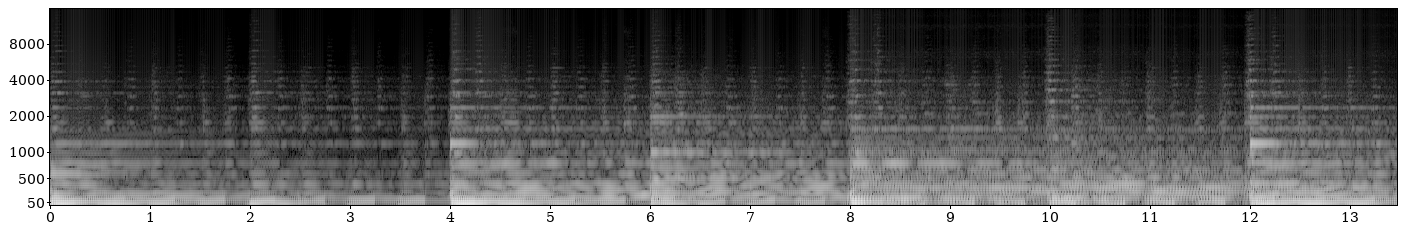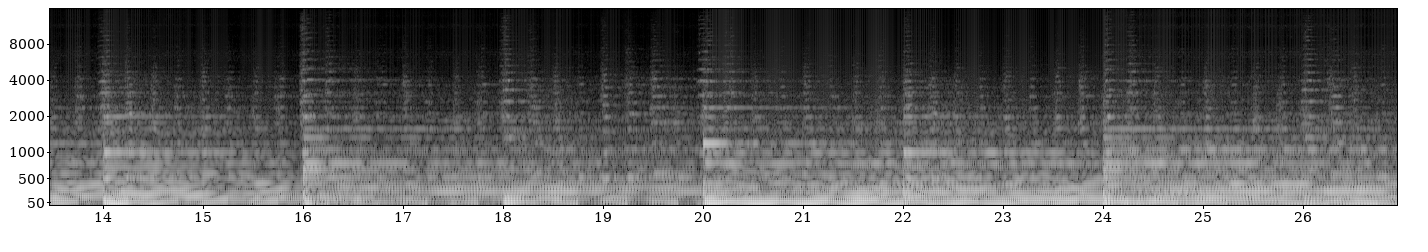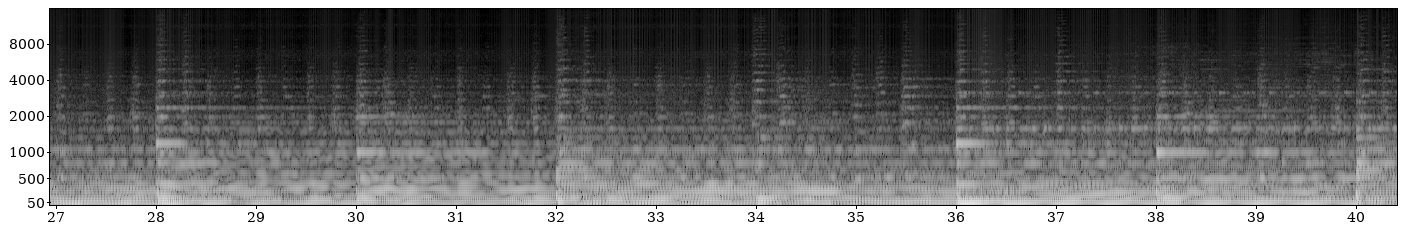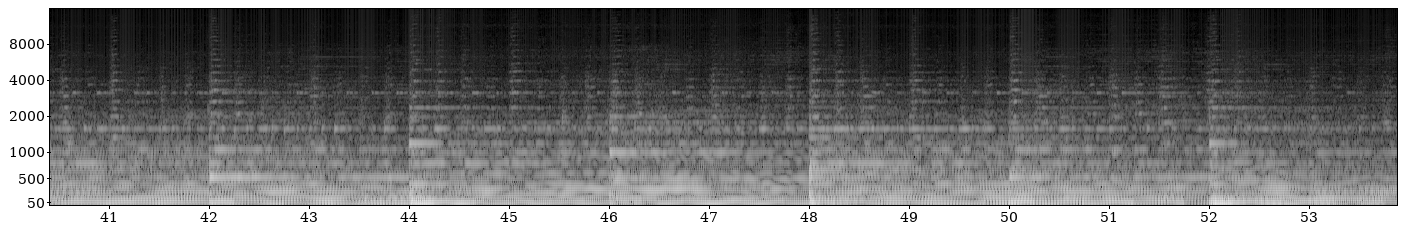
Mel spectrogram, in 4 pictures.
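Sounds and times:
effortless ambient music: 0.0 - 53.8.

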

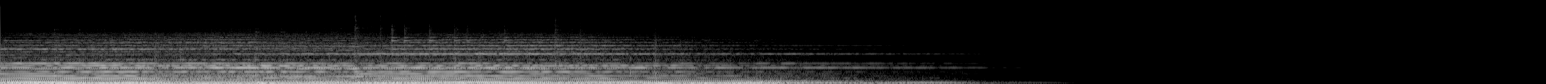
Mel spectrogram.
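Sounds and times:
joyful ambient music: 0.0 - 9.8.

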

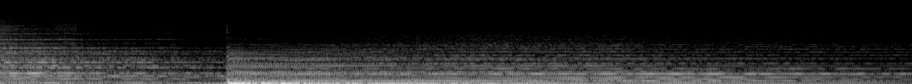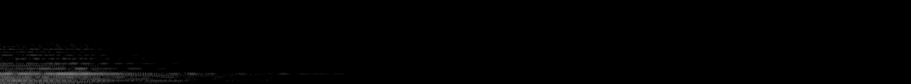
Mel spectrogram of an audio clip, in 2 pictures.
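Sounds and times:
defeat ambient music: 0.0 - 11.3.

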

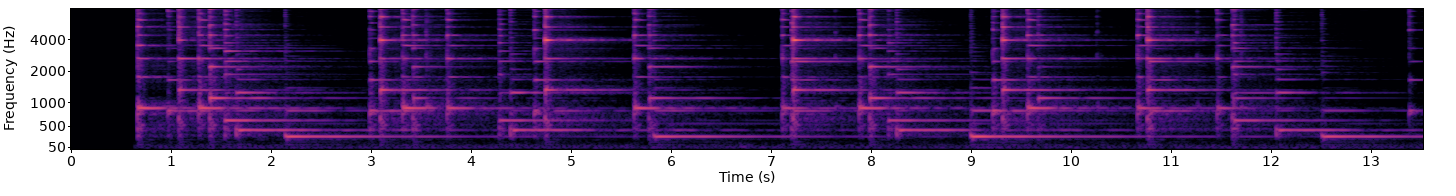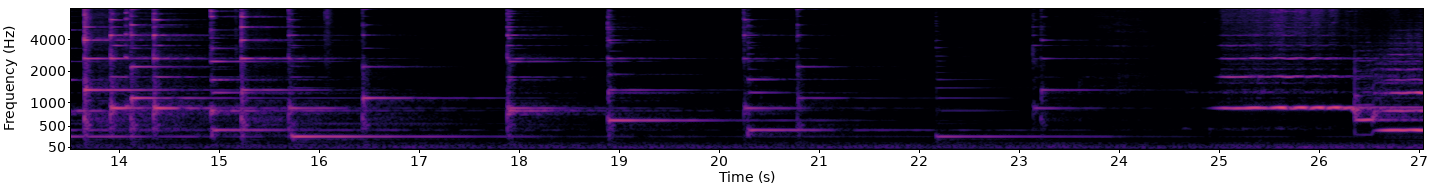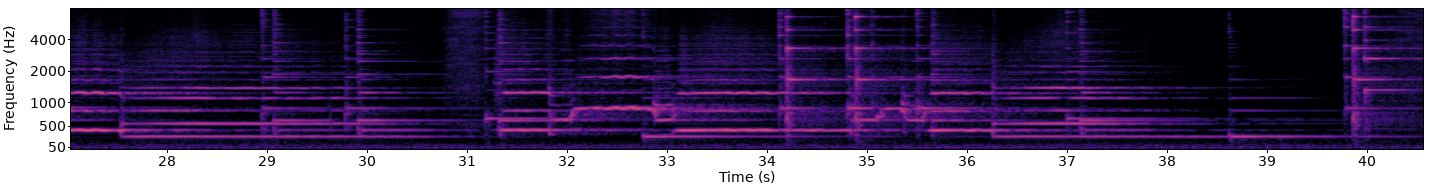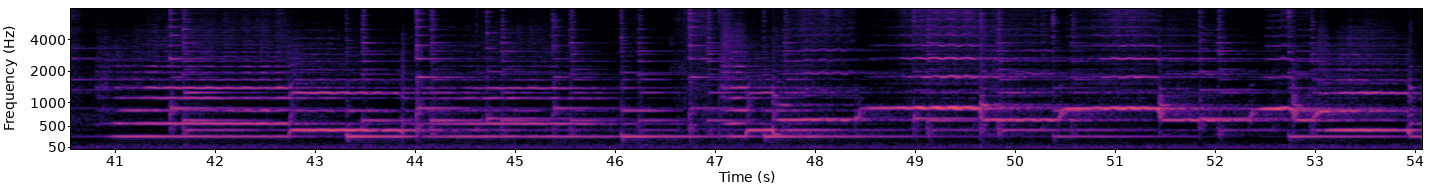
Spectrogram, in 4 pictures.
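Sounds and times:
harp playing an arrangement: 0.7 - 24.1, 25.7 - 54.0.

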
